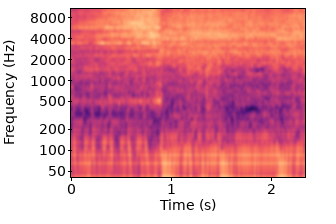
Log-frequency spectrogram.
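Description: Black/death metal music with drums. A little under a second in, a thinner passage gives way to the louder, denser full band.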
